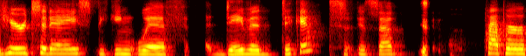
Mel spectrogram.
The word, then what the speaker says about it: Dickhut: I'm happy to be here today speaking with David Dickhut. Is that proper pronunciation of your name? Pretty close, Dickhut.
